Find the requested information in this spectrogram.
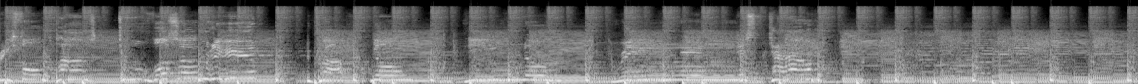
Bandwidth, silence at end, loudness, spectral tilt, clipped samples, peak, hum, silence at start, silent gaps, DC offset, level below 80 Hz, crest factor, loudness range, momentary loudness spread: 16.5 kHz; 0 s; -10 LUFS; -5 dB/octave; 0.7%; 0 dBFS; none; 0 s; none; 0.3%; -20 dBFS; 10 dB; 2 LU; 4 LU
